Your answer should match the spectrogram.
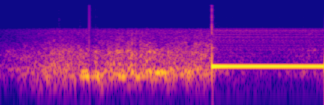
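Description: After about a second of muffled noise, a steady, fairly loud telephone ringing tone begins on an outgoing call placed by Radio Popolare to a listener and holds as one unbroken pure note to the end.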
